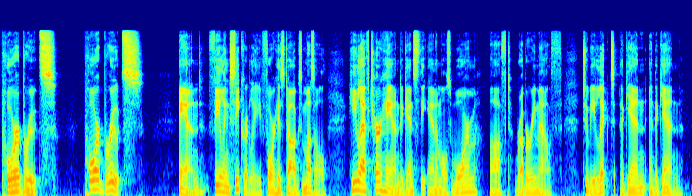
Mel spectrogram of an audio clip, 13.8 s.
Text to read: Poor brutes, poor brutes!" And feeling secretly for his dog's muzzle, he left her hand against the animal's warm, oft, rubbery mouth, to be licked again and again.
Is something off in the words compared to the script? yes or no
no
